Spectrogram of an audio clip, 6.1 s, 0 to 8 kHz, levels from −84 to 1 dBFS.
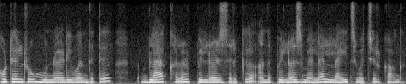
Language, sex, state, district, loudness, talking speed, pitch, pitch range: Tamil, female, Tamil Nadu, Nilgiris, -17 LUFS, 125 wpm, 215 Hz, 205-235 Hz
